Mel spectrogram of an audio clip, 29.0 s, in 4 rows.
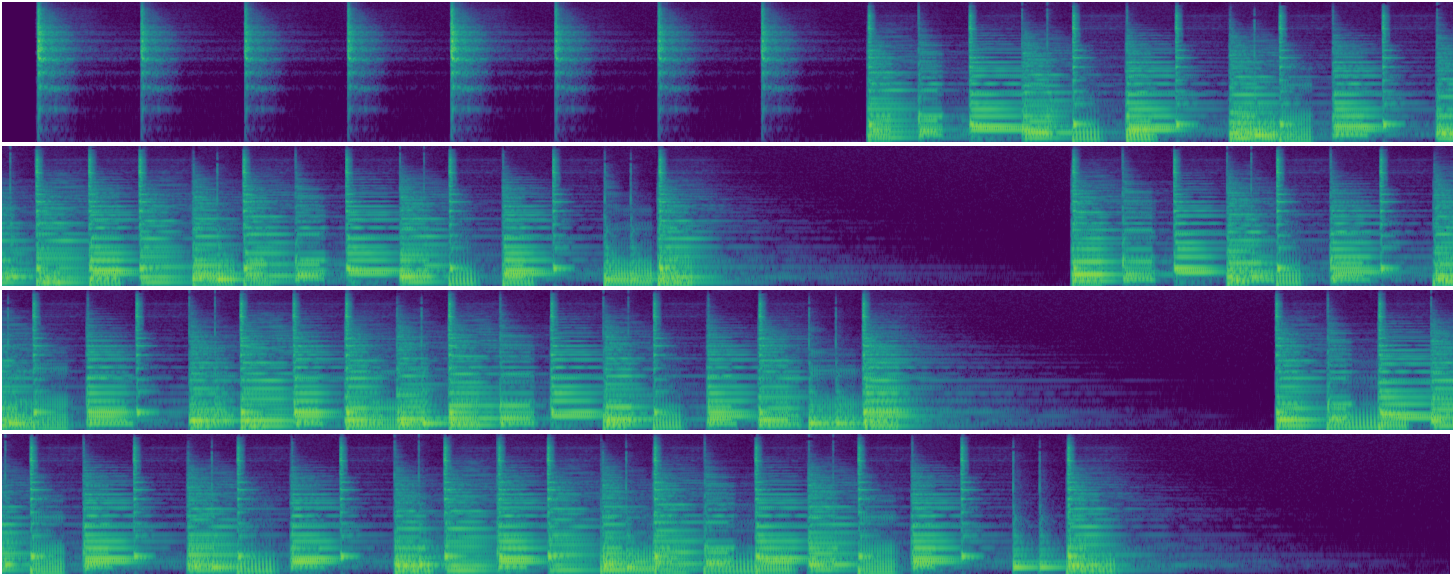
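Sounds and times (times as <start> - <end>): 
latin rock music: 4.4 - 10.7, 12.6 - 19.1, 20.9 - 27.4.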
